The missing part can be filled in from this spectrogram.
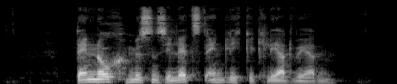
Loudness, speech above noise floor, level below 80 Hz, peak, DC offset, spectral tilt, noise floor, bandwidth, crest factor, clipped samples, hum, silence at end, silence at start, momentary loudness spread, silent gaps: -19 LUFS; 46 dB; -54 dBFS; 0 dBFS; under 0.1%; -4.5 dB/octave; -64 dBFS; 16.5 kHz; 20 dB; under 0.1%; none; 0.65 s; 0.75 s; 13 LU; none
